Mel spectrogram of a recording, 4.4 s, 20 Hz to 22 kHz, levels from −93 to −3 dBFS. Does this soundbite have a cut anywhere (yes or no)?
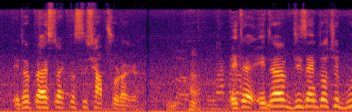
yes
